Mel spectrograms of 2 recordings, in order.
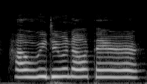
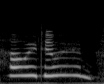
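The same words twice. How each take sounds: First: Loud, high host shout to the crowd; high, projected crowd call. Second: Very high little voice; high-pitched playful check-in; playful high echo. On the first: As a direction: holler it out to the audience. Calling out to live audience. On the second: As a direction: repeat it high, without shouting. Echoes the call more softly. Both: Real, not acted.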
